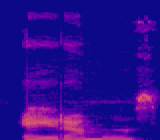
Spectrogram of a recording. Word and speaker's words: éramos: And in the nosotros form here, so you want éramos, the accent on the E.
